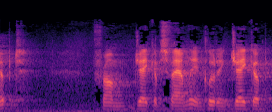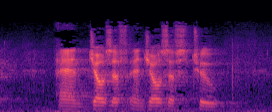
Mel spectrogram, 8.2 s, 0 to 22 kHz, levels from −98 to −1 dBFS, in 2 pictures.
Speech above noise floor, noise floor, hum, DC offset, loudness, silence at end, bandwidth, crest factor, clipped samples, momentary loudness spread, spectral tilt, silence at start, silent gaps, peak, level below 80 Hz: 27 dB; -59 dBFS; none; under 0.1%; -31 LUFS; 0.25 s; 11 kHz; 24 dB; under 0.1%; 15 LU; -0.5 dB/octave; 0 s; none; -10 dBFS; -70 dBFS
